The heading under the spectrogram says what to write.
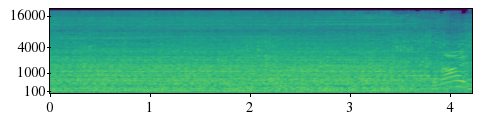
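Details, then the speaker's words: Onan 4 kW carbureted gasoline motorhome generator, carburetor mixture screw opened too far after smooth running: holds speed but shaky, uneven beat instead of a flat drone; rough running from over-rich mixture, still not too bad. "probably hear it's not running as smoothly see the vibrations in the sound it's not a flat sound it's like it's still not too bad"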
